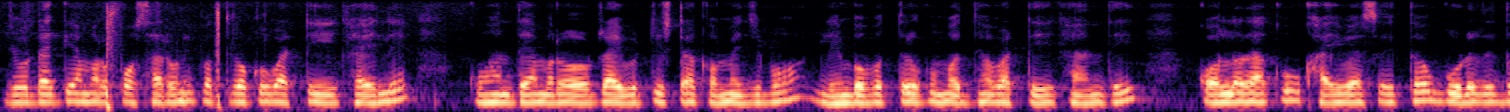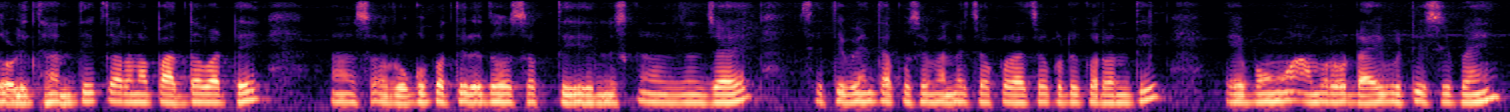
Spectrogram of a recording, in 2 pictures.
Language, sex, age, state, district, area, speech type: Odia, female, 60+, Odisha, Jajpur, rural, spontaneous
